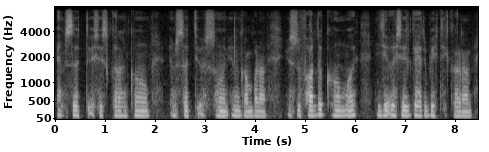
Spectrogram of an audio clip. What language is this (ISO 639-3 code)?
kas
